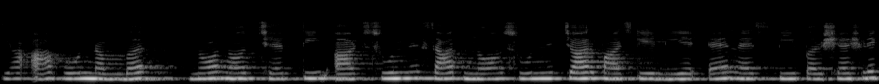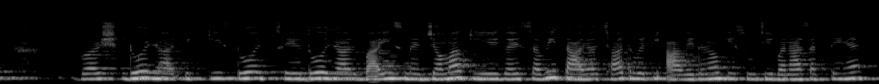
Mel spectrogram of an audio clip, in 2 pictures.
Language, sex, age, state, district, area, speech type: Hindi, female, 18-30, Madhya Pradesh, Gwalior, rural, read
